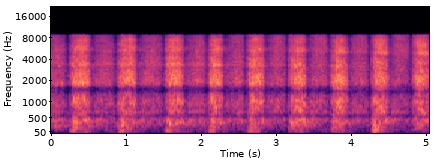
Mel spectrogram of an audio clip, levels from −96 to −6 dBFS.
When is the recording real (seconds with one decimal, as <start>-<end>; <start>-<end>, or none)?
1.3-2.2; 3.8-4.5

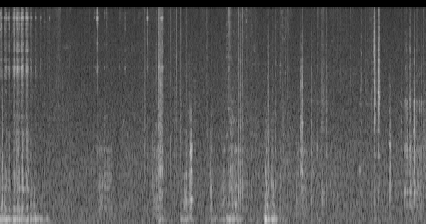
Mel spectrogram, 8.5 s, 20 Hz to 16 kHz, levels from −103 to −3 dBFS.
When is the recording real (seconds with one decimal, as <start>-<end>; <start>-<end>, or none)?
0.0-8.5

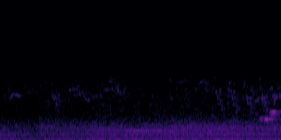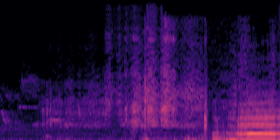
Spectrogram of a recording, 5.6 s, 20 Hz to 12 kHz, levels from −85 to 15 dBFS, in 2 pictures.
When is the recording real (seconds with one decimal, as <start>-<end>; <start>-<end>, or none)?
0.0-5.6

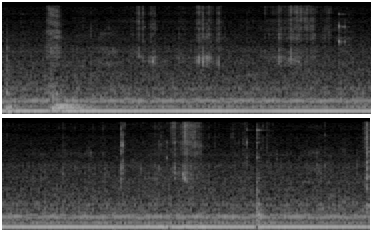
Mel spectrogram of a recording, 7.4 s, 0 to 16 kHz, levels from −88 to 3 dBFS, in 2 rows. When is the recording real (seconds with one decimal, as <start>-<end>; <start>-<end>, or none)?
0.0-4.8; 5.7-7.4

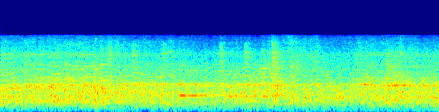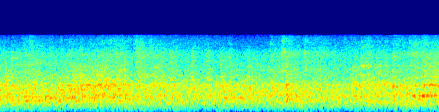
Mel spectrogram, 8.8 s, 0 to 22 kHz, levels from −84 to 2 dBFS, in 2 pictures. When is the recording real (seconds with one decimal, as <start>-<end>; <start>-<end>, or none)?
0.0-8.8

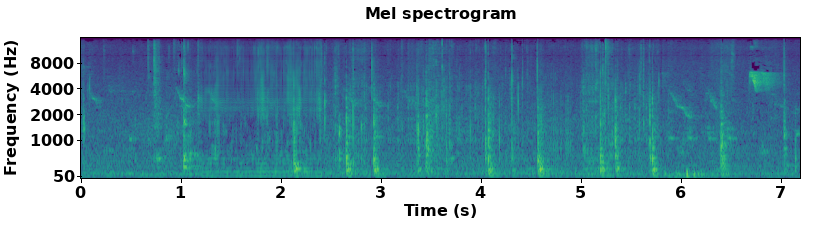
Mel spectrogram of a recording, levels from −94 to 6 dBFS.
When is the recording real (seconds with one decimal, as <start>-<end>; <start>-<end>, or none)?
0.0-1.2; 2.4-7.2

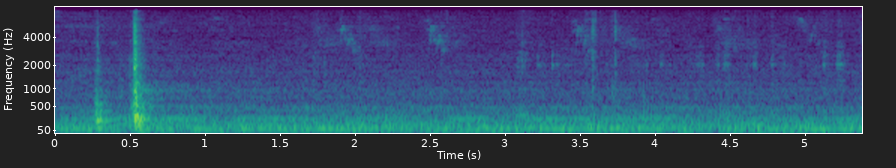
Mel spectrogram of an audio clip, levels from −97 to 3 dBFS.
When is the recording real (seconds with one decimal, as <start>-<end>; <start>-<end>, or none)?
none

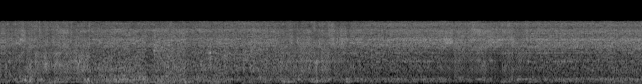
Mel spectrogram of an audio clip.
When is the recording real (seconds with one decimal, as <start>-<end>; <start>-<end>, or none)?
0.9-2.8; 3.5-4.4; 5.3-6.4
